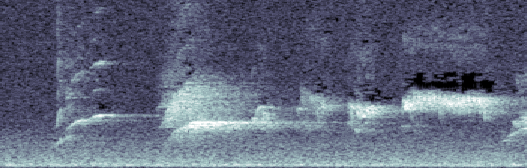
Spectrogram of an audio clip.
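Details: Canary singing in the morning, a bright, high, unbroken run of warbles, rolling trills and clear whistled notes, shifting pitch every half second or so over faint background hiss.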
